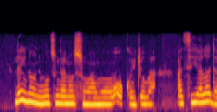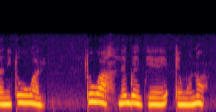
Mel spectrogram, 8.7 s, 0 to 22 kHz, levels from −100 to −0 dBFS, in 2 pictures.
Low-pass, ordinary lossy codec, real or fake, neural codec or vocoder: 7.2 kHz; MP3, 96 kbps; real; none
